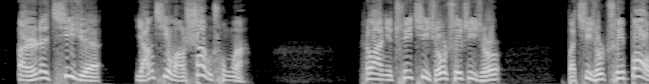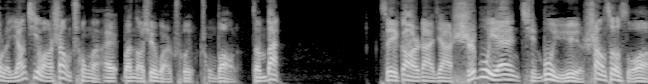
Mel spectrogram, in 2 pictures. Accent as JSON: {"language": "Chinese", "country": "China", "said": "我们中国人讲啊"}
